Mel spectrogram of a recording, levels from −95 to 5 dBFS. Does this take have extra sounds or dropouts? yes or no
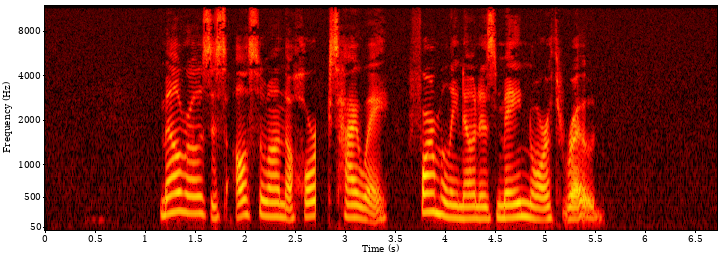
yes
